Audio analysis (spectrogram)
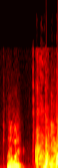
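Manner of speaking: sharp high jump of disbelief, then falls back; mock-outraged double take; a squeaky, teasing really, really; incredulous really. Real, not acted. Mock disbelief at partner's jab.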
